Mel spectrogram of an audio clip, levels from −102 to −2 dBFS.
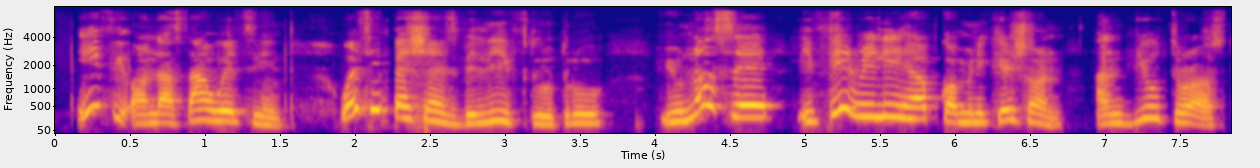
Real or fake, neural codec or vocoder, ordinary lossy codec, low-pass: real; none; AAC, 32 kbps; 7.2 kHz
